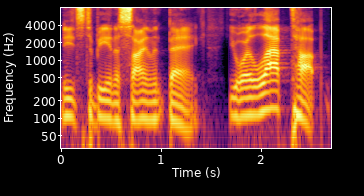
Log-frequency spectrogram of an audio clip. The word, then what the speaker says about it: SLNT: It's S-L-N-T, but it's pronounced silent, a silent bag.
